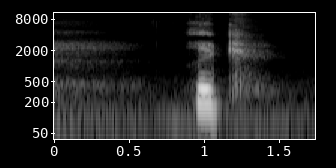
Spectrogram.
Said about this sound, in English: And I'm sorry for the yawning.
